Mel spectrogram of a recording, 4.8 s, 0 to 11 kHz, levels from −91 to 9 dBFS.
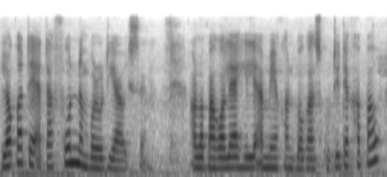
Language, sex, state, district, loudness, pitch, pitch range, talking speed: Assamese, female, Assam, Kamrup Metropolitan, -18 LUFS, 195 Hz, 180-225 Hz, 185 wpm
